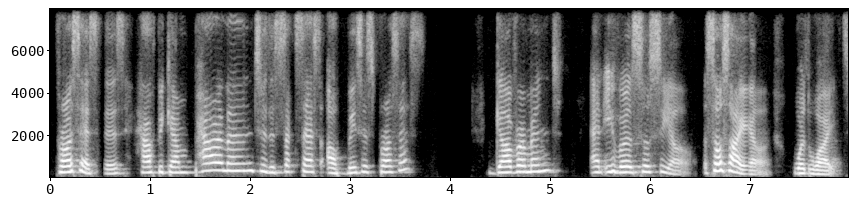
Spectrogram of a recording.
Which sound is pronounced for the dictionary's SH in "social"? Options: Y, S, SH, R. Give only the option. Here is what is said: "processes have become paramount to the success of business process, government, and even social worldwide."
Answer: S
